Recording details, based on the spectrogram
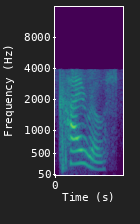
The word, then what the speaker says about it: Kairos: Right brain is helping us access a whole other kind of time, which is called Kairos. That's spelled K-A-I-R-O-S.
